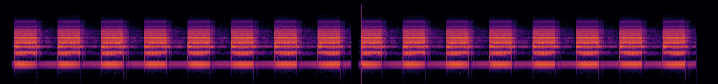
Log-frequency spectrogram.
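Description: Electronic alarm sounding a low, buzzy beep over and over, about three beeps every two seconds, each beep dropping in level before it cuts off. A click and a brief break interrupt it about halfway through.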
